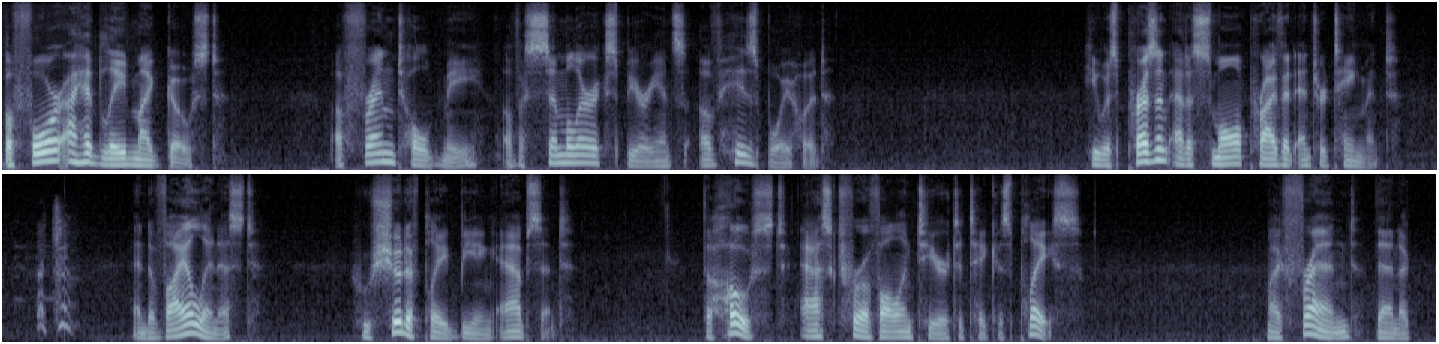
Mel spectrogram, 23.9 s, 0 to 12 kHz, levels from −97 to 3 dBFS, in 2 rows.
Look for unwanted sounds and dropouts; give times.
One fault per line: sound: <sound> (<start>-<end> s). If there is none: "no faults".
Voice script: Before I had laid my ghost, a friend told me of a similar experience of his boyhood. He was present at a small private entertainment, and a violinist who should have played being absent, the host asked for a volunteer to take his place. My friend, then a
sound: sneeze (12.1-12.6 s)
